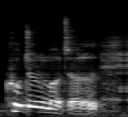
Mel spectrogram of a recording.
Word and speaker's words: Kuddelmuddel: and this word is Kuddelmuddel. That's how I say it. I don't know if I pronounced that right. This is the German pronunciation from Google. Kuddelmuddel. Kuddelmuddel.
